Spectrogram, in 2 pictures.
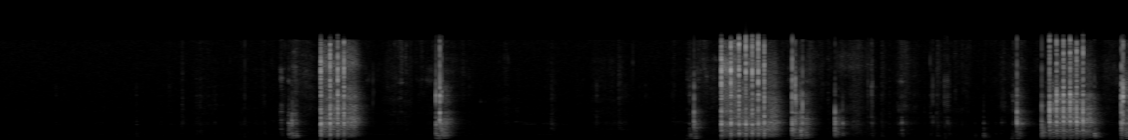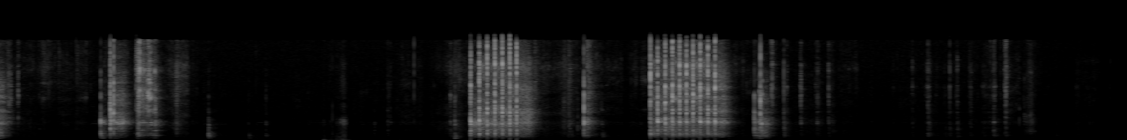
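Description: Hand chisel pushed through hardwood, paring the walls of a shallow recess: about six short crackling scrapes at irregular intervals, each a quick rattle of ticks as the edge shears the fibres, with a few fainter clicks between.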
